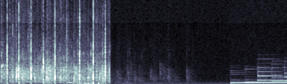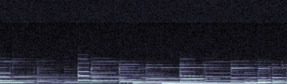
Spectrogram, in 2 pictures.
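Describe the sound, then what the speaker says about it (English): Loud, dense audience applause for a singer fills the opening two seconds, then cuts off abruptly into near silence before music begins. "Let's give him a round of applause."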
